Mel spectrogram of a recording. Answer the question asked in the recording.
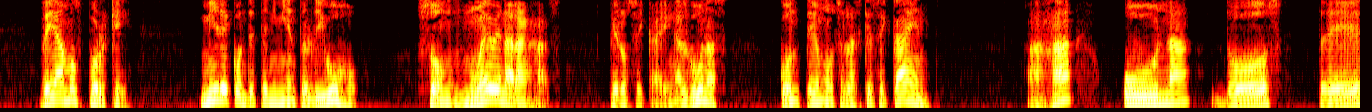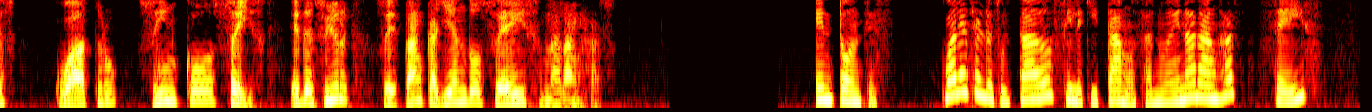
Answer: El resultado es 3, ya que representa el número de naranjas que quedan sobre la mesa.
